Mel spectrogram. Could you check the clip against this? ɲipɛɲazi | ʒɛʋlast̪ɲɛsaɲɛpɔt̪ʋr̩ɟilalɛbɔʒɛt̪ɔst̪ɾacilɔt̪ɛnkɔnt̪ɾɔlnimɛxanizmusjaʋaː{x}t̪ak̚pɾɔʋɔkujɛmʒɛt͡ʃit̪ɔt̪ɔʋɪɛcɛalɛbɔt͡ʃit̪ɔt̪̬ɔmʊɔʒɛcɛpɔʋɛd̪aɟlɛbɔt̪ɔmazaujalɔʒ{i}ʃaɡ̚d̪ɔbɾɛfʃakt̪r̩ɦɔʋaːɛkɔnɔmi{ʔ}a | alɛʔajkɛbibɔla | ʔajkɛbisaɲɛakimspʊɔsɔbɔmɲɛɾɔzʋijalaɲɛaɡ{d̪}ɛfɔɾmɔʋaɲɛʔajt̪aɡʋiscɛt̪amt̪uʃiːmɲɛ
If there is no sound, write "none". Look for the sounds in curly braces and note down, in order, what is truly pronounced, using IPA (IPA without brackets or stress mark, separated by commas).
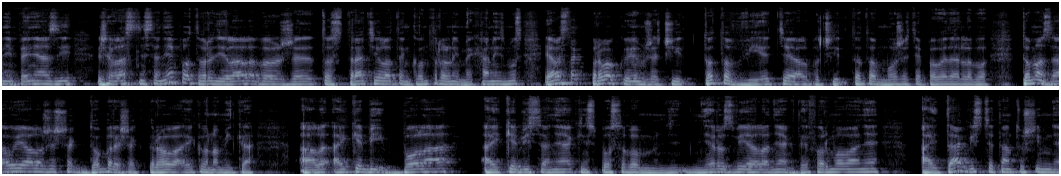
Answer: s, ɛ, k, d̪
